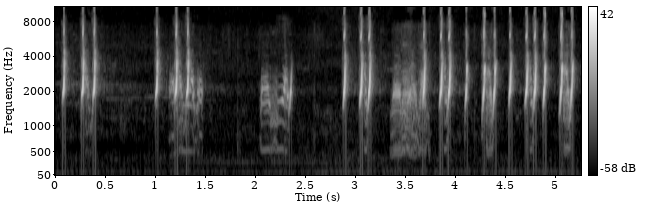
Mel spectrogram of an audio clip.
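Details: Female common quail, recorded as a hunting lure, giving sharp doubled and tripled clicking notes in irregular bursts, with a pair of buzzier, rougher calls midway and a faint low hum underneath.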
